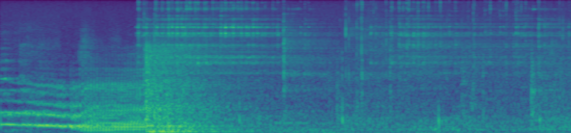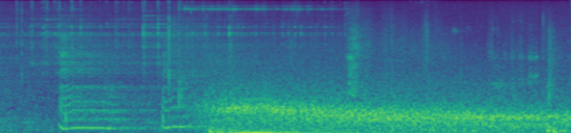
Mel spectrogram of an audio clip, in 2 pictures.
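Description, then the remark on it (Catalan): Heavy chains rattle and clank in a dense metallic clatter, with sharp knocks and a ringing, whining tone, swelling into a louder, rushing rumble toward the end. “Són els esperits. Els encanten les cadenes.”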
